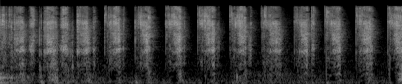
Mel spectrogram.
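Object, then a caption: Rock-salt lamp scratched with fingernails. Long fingernails scratch rapidly across the rough top of a small, lit Himalayan rock-salt lamp held in the hands. The result is a steady run of bright, dry rasping strokes, roughly three per second, each a short burst of high hiss with almost no low end.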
